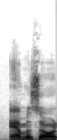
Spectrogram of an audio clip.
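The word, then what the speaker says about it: Amazone: It is Phlomis Amazon. It's spelled like Amazon with an E at the end.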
